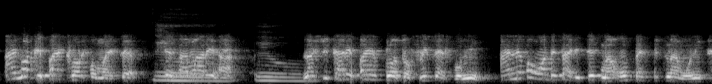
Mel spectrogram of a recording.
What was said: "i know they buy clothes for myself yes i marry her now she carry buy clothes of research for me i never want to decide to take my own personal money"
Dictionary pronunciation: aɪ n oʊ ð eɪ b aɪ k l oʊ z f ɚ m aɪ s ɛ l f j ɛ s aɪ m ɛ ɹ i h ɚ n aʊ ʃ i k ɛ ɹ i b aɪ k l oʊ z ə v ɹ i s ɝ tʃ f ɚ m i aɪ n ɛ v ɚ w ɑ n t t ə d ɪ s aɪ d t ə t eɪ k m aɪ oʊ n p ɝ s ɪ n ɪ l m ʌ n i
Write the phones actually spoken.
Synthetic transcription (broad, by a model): aɪ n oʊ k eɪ b aɪ k l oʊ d f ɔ m aɪ s ɛ l f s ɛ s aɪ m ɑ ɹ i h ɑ n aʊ ʃ i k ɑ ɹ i b aɪ k l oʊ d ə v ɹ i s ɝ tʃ f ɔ m i aɪ n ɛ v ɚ w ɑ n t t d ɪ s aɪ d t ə t eɪ k m aɪ oʊ n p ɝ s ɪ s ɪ n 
